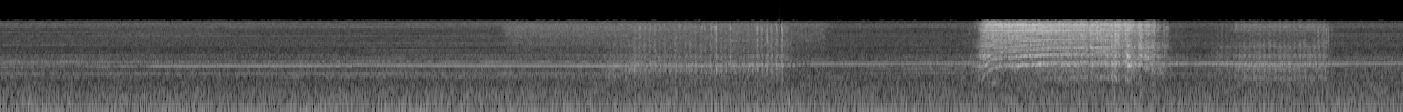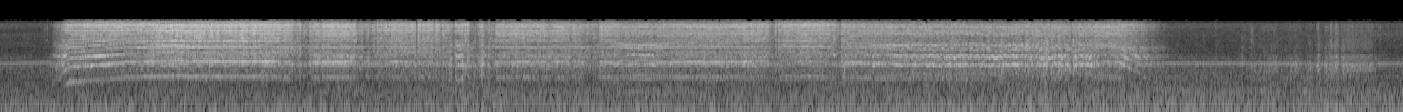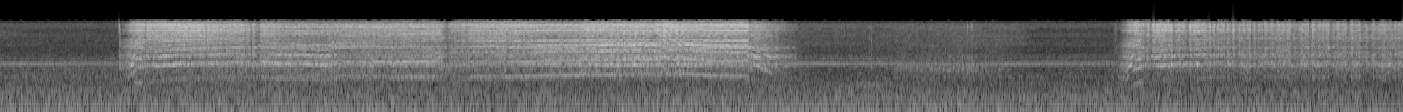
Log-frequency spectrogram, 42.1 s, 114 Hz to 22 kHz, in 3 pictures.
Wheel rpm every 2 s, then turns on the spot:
0, 0, 0, 20, 10, 100, 10, 90, 160, 160, 160, 160, 110, 20, 40, 160, 160, 140, 20, 30, 160.
6-8 12-14 26-28 36-38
